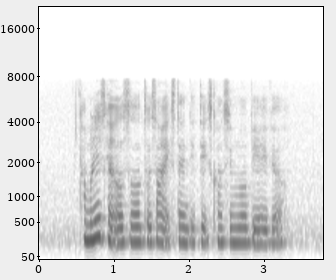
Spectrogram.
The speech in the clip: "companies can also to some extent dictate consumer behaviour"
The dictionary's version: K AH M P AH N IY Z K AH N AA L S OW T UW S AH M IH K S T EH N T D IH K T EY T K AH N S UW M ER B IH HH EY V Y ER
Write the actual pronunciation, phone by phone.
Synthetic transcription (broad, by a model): K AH M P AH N IY S K AH N AA L S OW T UW S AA M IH K S T EH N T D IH T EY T K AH N S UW M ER B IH HH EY V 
